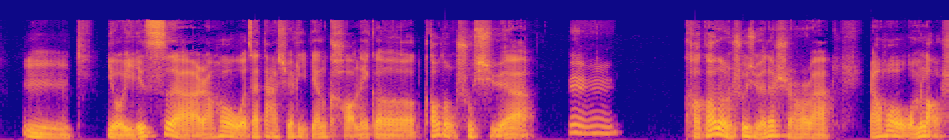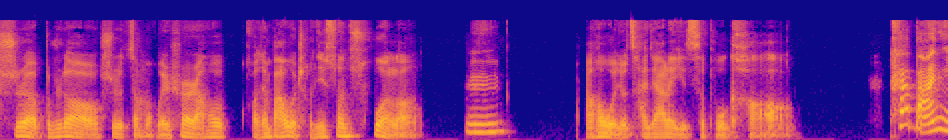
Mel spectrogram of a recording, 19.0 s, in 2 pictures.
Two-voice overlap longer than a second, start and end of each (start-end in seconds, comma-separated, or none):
none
